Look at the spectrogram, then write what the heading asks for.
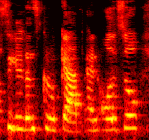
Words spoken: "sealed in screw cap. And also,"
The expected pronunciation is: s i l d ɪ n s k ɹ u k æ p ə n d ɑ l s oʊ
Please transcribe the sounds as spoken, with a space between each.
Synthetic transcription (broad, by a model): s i l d ɪ n s k ɹ u k æ p ə n d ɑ l s oʊ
